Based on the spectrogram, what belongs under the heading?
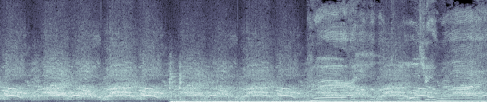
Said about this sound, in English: The crowds began to form quickly, and as you can see, they are quite deep. They began to form probably about half an hour ago.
